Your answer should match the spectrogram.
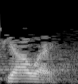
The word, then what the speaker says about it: Yahweh: In the Hebrew, in the Old Testament, it's four Hebrew letters, sometimes pronounced Yahweh.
